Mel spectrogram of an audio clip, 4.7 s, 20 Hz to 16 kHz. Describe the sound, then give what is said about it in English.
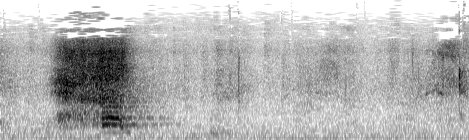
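A single loud, breathy honk of a speaker blowing their nose during a talk on Bible passages, lasting under a second, followed by quiet with faint rustling and a few soft sniffs. “Daniel chapter 12, and when you turn to that, I'll blow my nose.”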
